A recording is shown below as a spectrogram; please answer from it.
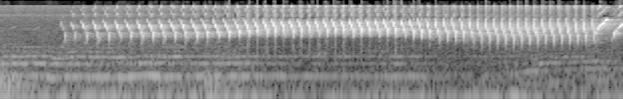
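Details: Belgian canary with a strong, clear singing voice delivering a fast rolling trill of high repeated notes, about four per second's worth many times over, building in loudness and rising slightly in pitch through the phrase.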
